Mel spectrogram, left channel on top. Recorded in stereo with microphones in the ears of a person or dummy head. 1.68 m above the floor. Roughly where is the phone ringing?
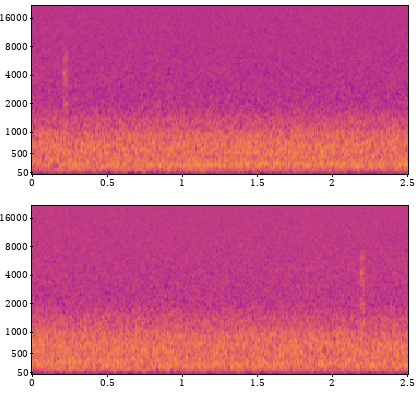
I don't hear a phone ringing.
